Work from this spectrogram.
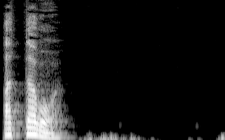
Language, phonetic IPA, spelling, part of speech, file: Russian, [ɐtːɐˈvo], оттого, adverb, Ru-оттого.ogg
- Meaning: therefore, that's why (also оттого́ и (ottovó i))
